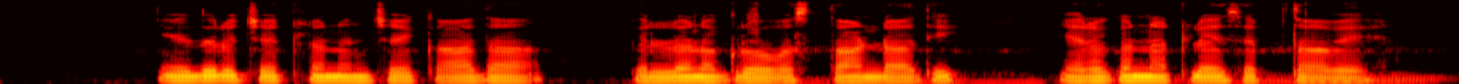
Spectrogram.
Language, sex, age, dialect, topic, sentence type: Telugu, male, 18-24, Southern, agriculture, statement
